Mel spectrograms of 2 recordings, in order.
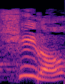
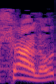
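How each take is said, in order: First: The name is pronounced the Hebrew way. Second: The name is pronounced the English way. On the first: "depends on which way you pronounce it, Hebrew or English" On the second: "Hebrew or English"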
